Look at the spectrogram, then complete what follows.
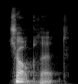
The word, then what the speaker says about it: chocolate: Chocolate. Chocolate. chocolate. So, the first part is stressed chalk and the second part is just a simple schwa sound, chocolate.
